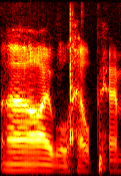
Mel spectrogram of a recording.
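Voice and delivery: beaten-down, resigned, defeated, dejected tone. Offering to help another player in a tabletop game, sounding defeated. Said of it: "you sounded so defeated in that".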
